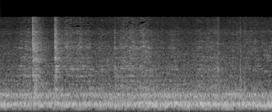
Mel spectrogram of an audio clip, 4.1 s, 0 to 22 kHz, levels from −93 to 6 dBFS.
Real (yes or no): yes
